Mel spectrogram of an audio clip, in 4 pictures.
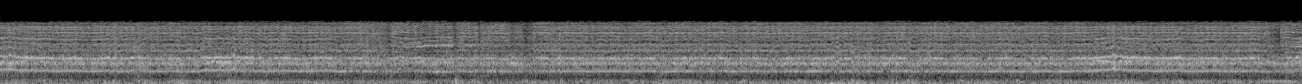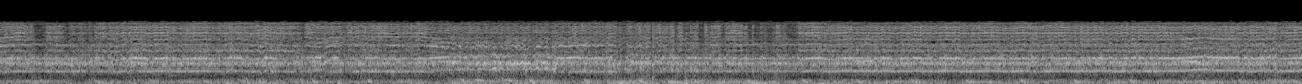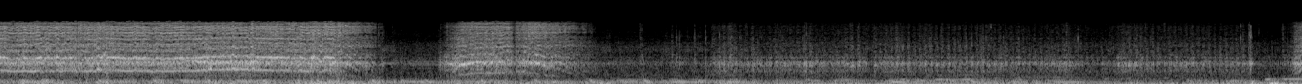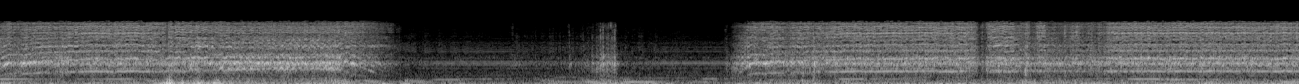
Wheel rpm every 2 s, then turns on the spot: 160, 160, 160, 160, 160, 160, 160, 160, 160, 160, 160, 160, 160, 160, 120, 60, 10, 20, 20, 60, 160, 50, 10, 100, 160, 160.
32-38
